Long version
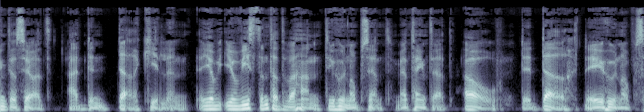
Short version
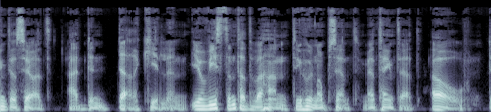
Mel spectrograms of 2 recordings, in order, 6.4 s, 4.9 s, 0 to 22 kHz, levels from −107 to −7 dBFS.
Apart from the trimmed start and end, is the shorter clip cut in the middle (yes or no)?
yes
